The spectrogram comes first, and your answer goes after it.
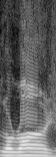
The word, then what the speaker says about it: Larange: Ben Larange up next. Yes. I get that French pronunciation in there.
